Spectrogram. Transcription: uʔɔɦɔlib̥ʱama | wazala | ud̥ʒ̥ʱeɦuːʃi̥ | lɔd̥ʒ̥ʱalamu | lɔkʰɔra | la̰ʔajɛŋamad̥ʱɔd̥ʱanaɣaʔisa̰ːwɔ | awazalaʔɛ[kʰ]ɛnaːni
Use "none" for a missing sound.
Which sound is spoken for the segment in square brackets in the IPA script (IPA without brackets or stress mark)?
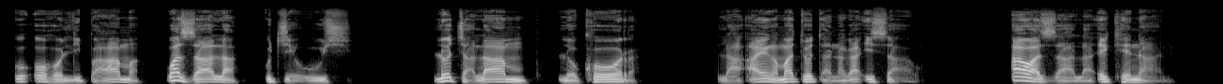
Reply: kʰ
